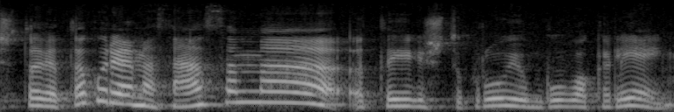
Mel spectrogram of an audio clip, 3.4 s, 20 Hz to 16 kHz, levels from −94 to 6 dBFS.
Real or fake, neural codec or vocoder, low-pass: real; none; 14.4 kHz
